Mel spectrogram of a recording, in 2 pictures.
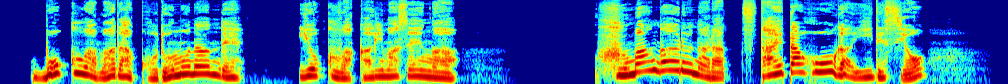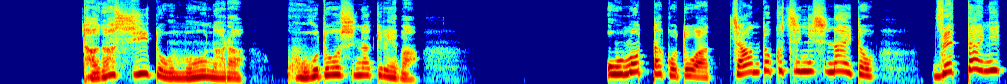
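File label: seikaku female fushigi chan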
